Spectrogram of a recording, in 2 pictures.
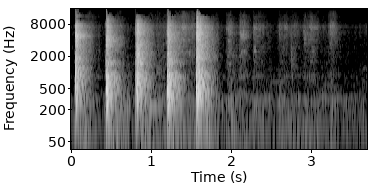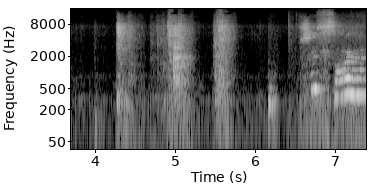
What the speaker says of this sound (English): Are you gonna clap?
